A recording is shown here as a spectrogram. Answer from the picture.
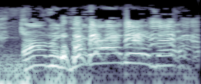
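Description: Young men laughing and chuckling, with voices over a low steady hum inside a van.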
